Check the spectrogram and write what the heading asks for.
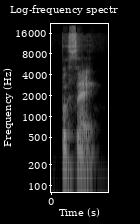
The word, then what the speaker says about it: buffet: I think in other languages, you do pronounce the T, but in English, buffet.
